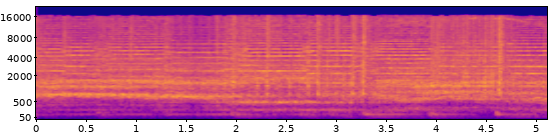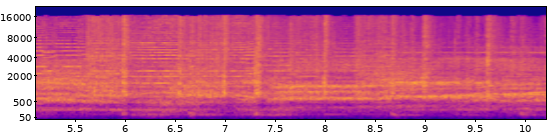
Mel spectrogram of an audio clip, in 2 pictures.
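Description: Bagpipes of a pipe band drone and play a steady melody, partly swamped by a loud, continuous roar with scattered cheers and sharp claps from hundreds of Connacht fans as the team bus arrives, across the whole stretch.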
